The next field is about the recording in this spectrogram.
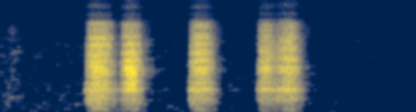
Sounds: Sniff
